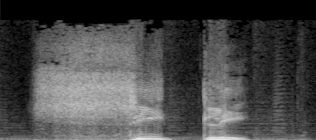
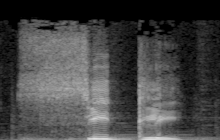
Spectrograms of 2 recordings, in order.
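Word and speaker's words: tzictli: El nombre popular del chicle es de la palabra náhuatl citli, citli eh, se escribe con TZ cicli.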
